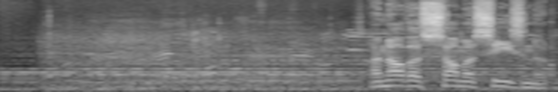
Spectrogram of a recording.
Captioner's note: gentle music; kids chattering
